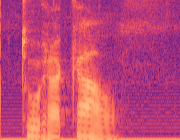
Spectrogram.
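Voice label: "thoracaal", Dutch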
